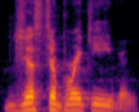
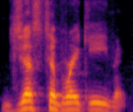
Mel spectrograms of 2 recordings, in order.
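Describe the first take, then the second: No difference in how they are said.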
